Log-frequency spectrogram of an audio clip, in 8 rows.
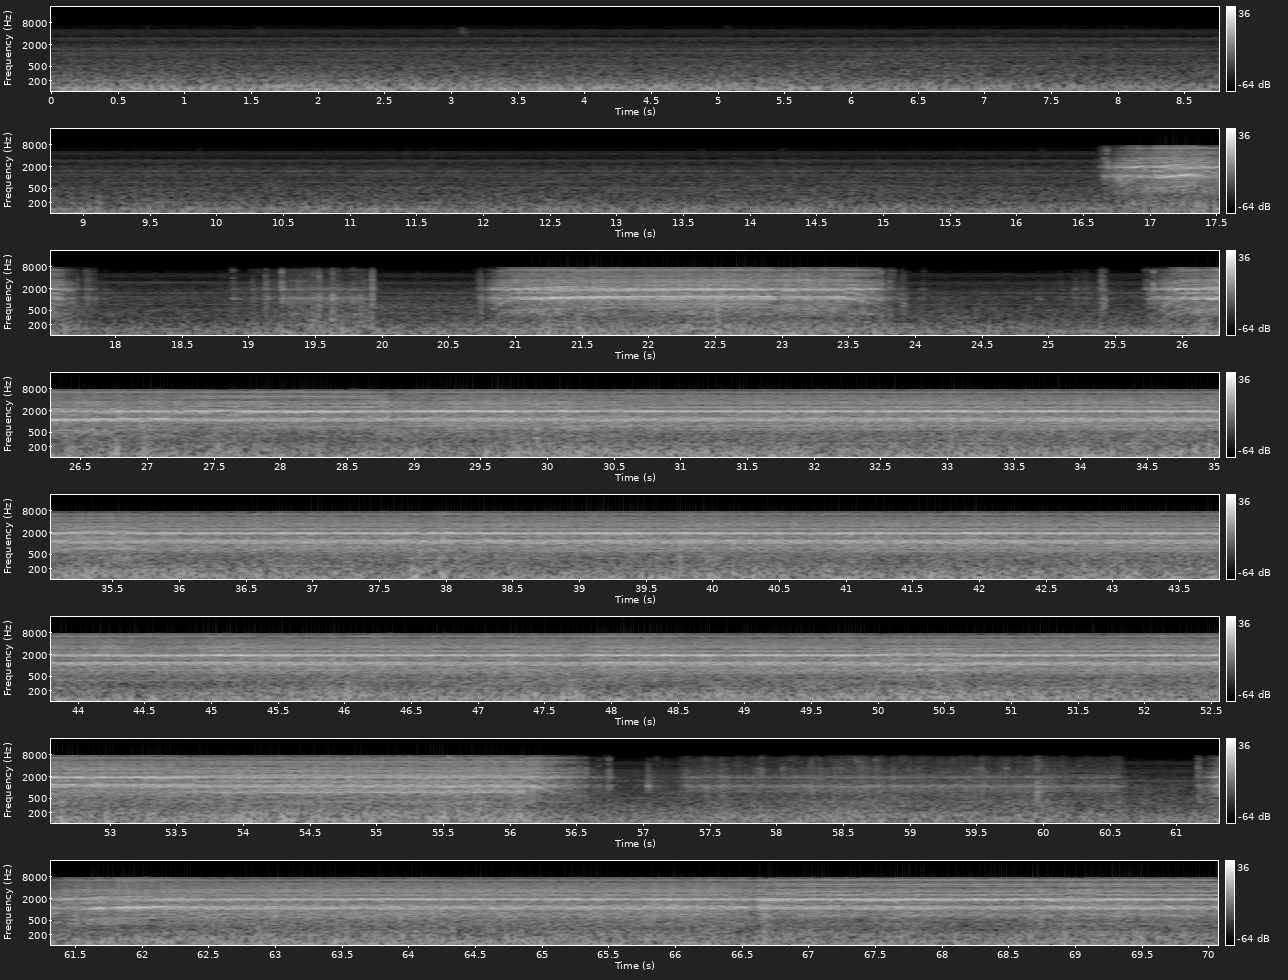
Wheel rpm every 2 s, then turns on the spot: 0, 0, 0, 0, 0, 0, 0, 0, 40, 10, 70, 130, 10, 140, 160, 160, 160, 160, 160, 160, 160, 160, 160, 160, 160, 160, 160, 160, 40, 20, 40, 160, 160, 160, 160.
16-20 56-60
